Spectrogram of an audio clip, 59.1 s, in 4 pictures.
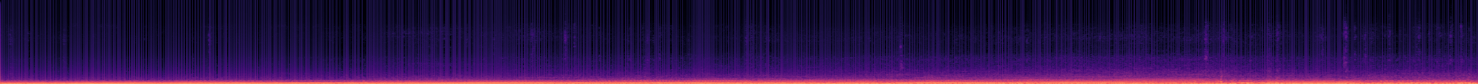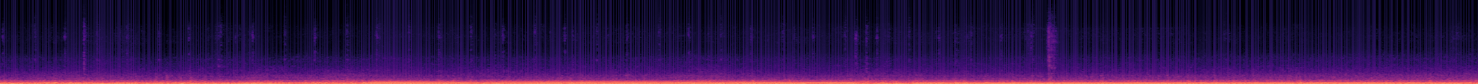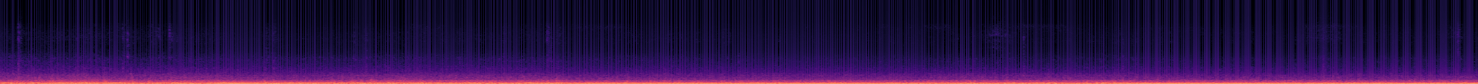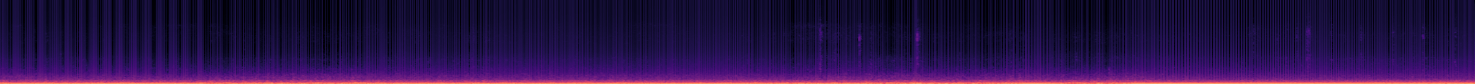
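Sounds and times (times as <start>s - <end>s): car engine droning: 0.0s - 59.0s
tyre and road rumble: 0.0s - 59.0s.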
